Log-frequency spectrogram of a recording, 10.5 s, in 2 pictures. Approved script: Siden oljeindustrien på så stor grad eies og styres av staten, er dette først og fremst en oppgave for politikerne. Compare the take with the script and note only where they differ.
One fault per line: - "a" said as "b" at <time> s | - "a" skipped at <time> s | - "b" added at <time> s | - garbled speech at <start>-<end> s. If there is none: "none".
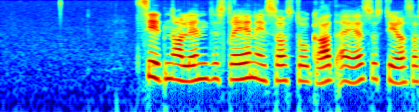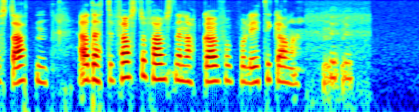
- "på" said as "i" at 3.2 s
